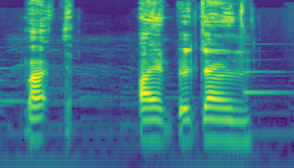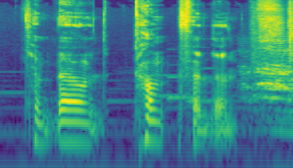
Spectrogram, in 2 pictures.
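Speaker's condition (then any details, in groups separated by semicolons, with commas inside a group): Cerebral palsy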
